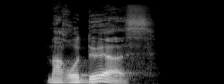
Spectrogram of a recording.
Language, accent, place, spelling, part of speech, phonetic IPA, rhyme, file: German, Germany, Berlin, Marodeurs, noun, [maʁoˈdøːɐ̯s], -øːɐ̯s, De-Marodeurs.ogg
- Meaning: genitive singular of Marodeur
